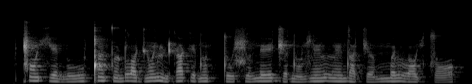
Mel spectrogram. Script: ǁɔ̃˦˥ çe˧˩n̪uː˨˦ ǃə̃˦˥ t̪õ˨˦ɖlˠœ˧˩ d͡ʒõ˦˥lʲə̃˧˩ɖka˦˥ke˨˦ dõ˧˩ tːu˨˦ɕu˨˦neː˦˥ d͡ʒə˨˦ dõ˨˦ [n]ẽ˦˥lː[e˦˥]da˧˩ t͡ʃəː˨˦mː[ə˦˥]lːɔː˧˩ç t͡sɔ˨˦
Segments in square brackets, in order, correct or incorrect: incorrect: ɮ, incorrect: ẽ˦˥, correct

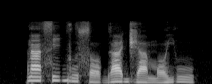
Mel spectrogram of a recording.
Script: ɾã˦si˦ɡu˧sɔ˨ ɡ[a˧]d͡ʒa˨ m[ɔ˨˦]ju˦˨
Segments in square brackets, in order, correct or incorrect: correct, correct

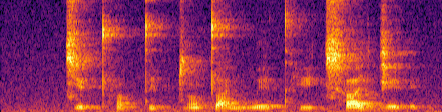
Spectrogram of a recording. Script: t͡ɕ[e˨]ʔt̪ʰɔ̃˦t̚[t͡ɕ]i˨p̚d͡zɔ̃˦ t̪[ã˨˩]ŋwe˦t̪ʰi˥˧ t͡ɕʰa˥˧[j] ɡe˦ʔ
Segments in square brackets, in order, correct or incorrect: correct, incorrect: t̪, incorrect: a˨˩, correct

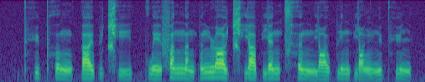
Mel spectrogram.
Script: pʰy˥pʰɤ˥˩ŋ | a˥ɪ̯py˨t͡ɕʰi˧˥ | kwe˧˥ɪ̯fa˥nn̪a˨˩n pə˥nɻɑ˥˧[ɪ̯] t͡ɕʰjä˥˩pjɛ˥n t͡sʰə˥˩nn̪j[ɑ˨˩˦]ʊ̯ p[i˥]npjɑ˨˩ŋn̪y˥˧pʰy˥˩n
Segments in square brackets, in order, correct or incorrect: incorrect: ʊ̯, incorrect: ɑ˧˥, correct

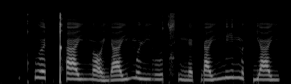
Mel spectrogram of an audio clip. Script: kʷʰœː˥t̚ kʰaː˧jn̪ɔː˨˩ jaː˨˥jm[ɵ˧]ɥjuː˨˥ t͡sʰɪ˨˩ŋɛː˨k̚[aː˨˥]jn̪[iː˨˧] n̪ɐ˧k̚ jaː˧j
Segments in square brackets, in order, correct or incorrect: correct, correct, incorrect: iː˥

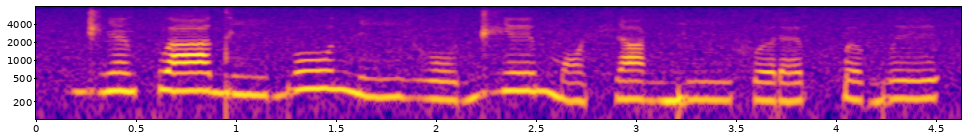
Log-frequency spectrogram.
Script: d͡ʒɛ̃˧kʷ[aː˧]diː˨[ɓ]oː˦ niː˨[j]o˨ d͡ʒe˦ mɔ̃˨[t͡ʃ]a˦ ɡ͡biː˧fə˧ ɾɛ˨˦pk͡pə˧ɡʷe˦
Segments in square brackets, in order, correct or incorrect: correct, incorrect: b, incorrect: ɣ, correct

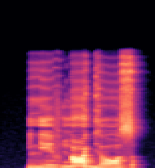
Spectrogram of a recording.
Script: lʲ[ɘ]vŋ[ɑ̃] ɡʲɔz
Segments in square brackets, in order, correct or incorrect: incorrect: e, incorrect: ɑ

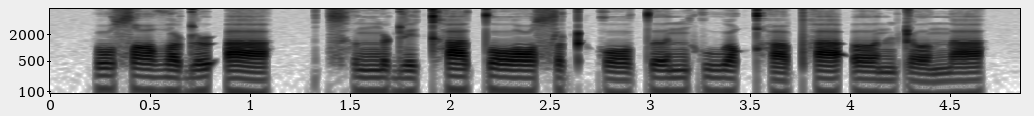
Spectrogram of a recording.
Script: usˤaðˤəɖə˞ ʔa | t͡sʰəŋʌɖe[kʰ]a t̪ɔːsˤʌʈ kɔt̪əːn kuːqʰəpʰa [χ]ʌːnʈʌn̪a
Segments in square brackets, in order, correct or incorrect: correct, incorrect: ʔ

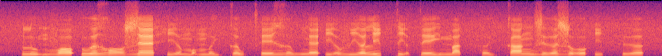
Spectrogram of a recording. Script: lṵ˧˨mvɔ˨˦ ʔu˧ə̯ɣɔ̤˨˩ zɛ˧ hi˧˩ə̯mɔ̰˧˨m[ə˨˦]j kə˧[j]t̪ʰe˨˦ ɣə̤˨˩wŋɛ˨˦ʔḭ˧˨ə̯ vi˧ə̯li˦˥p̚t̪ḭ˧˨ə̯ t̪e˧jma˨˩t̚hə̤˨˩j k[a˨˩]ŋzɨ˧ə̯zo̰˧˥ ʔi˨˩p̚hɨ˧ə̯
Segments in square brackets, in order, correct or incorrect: incorrect: ə̤˨˩, incorrect: w, incorrect: a˧

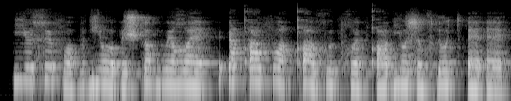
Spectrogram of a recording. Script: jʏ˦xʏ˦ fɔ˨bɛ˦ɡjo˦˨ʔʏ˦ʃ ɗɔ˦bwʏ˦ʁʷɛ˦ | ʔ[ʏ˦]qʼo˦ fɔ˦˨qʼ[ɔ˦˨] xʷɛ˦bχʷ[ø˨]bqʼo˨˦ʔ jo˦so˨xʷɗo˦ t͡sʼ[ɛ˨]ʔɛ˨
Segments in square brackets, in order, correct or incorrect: correct, correct, incorrect: ɛ˨, correct

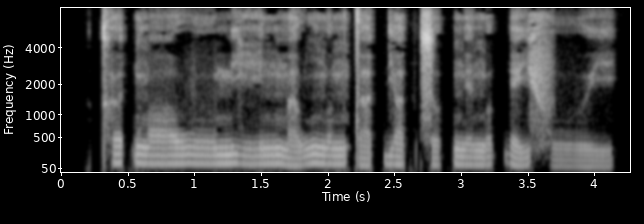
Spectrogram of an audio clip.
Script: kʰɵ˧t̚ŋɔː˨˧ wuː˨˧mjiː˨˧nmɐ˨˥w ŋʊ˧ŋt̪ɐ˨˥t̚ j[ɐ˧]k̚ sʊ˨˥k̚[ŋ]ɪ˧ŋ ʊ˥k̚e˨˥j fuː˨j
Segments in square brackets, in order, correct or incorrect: correct, correct

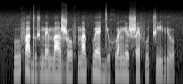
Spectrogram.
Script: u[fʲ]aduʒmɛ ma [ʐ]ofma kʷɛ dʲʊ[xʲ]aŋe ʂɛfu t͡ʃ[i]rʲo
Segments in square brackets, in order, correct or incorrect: incorrect: f, correct, incorrect: xʷ, correct

